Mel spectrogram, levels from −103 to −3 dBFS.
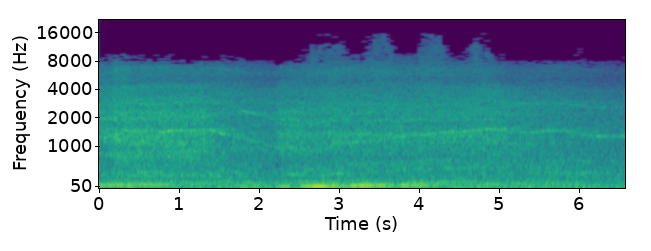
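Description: Transcoding between lossy codecs runs through the whole of this everyday-sound clip. Nothing survives above 15.7 kHz, and low-bitrate artefacts sit under a second codec's own coarseness, likely from an Opus encode at about 24 kbit/s re-encoded to WMA 1.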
